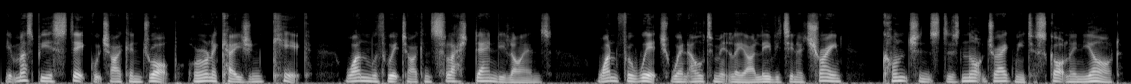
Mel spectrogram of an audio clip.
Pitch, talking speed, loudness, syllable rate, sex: 130 Hz, 205 wpm, -19 LUFS, 5.3 syllables/s, male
